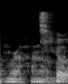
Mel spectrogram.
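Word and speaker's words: אַבְרָהָם: No, it's Avet, Avram, So Avraham. we've said his name wrong forever.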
